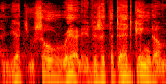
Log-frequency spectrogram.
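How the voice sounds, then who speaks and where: Over clear background noise, a man puts on a character voice with a very deep, low pitch, speaking at a moderate pace. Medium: video game. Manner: smooth, cryptic, amused.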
